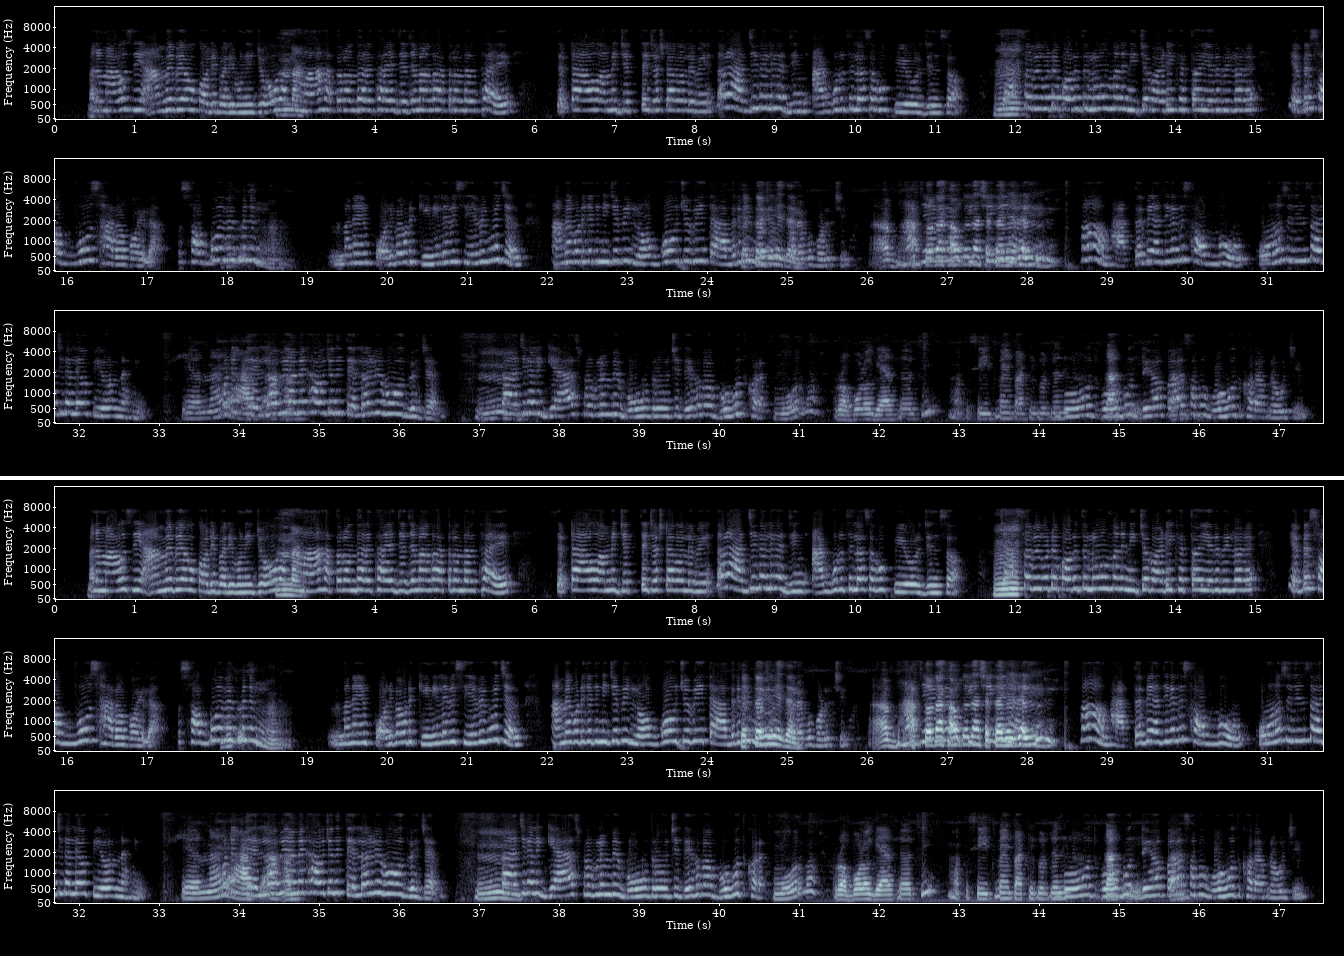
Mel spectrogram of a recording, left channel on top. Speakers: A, on the right; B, on the right.
A: ମାନେ ମାଉସୀ ଆମେ ବି ଆଉ କରି ପାରିବୁନି ଯୋଉ ହାତ
B: ନା
A: ମା ହାତ ରନ୍ଧାରେ ଥାଏ ଜେଜେ ମାଙ୍କ ହାତ ରନ୍ଧାରେ ଥାଏ ସେଟା ଆଉ ଆମେ ଯେତେ ଚେଷ୍ଟା କଲେ ବି ତାପରେ ଆଜିକାଲି ଆଗରୁ ଥିଲା ସବୁ ପିଓର ଜିନିଷ।
B: ହୁଁ।
A: ଚାଷ ବି ଗୋଟେ କରୁଥିଲୁ ମାନେ ନିଜ ବାଡ଼ି କ୍ଷେତ ଇଏରେ ବିଲରେ ଏବେ ସବୁ ସାର ପଇଲା। ସବୁ ଏବେ
B: ତ
A: ମାନେ
B: ହଁ
A: ମାନେ ପରିବା ଗୋଟେ କିଣିଲେ ବି ସିଏ ବି ଭେ ଯାଲ୍ ଆମେ ଗୋଟେ ଯଦି ନିଜେ ବି ଲଗଉଚେ ବି ତା ଦେହରେ
B: ସେଟା
A: ବି ଭେଜାଲ୍
B: ଭେଜାଲ
A: କରିବାକୁ ପଡ଼ୁଚି
B: ଆଉ ଭାତଟା
A: ଆଜି କାଲିକା
B: ଖାଉଛ
A: ଆଉ
B: ଯା
A: ତିହି
B: ସେଟା ଭେଜାଲ
A: ନାହିଁ
B: ନୁହେଁ
A: ହଁ ଭାତ ବି ଆଜିକାଲି ସବୁ କୌଣସି ଜିନିଷ ଆଜି କାଲି ଆଉ ପିଓର ନାହିଁ।
B: କି ଏ ନାହିଁ
A: ଗୋଟେ ତେଲ ବି ଆମେ ଖାଉଚନ୍ତି ତେଲରେ ବି ବହୁତ ଭେଜାଲ୍।
B: ହୁଁ
A: ତ ଆଜି କାଲି ଗ୍ୟାସ ପ୍ରୋବ୍ଲେମ୍ ବି ବହୁତ ରହୁଚି ଦେହ ପା ବହୁତ୍
B: ମୋର ପା ପ୍ରବଳ ଗ୍ୟାସ୍ ଅଛି ମୋତେ ସେଇଥିପାଇଁ ପାଟି କରୁଚନ୍ତି
A: ବହୁତ ବହୁତ
B: କାଲି
A: ଦେହ ପା
B: କା
A: ସବୁ ବହୁତ ଖରାପ ରହୁଚି।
